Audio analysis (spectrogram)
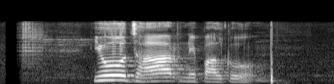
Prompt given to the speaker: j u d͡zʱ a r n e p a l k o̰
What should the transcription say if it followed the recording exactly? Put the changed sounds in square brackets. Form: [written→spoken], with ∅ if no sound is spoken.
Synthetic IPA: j [u→o] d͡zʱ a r n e p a l k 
